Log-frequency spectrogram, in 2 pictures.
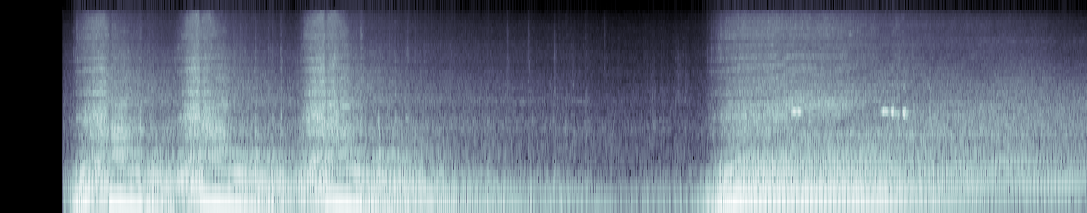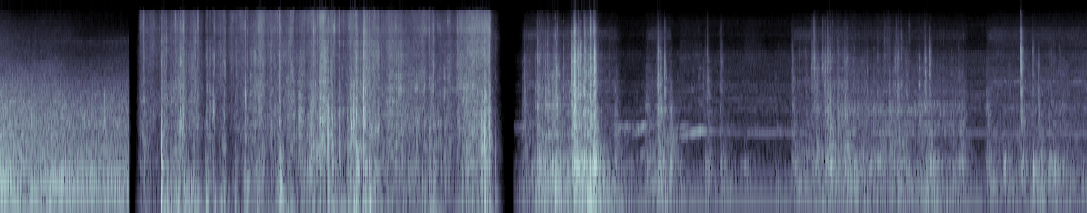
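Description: Car engine revved in three quick blips about a second apart, then one longer rev about seven seconds in that dies away slowly. It cuts off suddenly, and a harsher noisy stretch and scattered clicks follow.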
